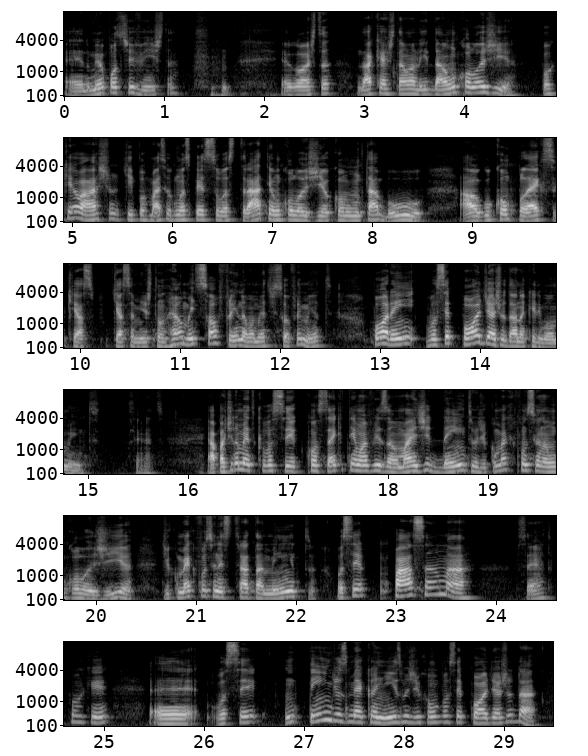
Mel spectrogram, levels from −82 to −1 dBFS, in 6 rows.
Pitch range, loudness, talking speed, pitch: 135-185 Hz, -27 LUFS, 190 wpm, 155 Hz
